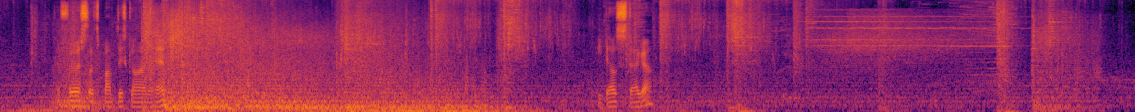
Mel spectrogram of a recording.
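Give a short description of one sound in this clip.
Heavy weapons swing and clang against metal armour.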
